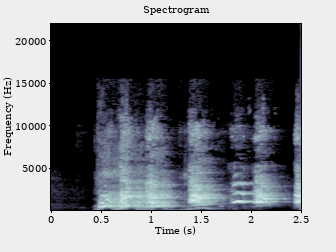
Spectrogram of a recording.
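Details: During play over a pillow, golden retriever Buzo lets out a long rough bark followed by shorter yelping barks that trail off, loud and close.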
